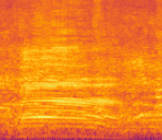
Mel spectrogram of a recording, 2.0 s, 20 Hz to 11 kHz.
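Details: Sahiwal bull calves at a Kurigram cattle market in Bangladesh, recorded on Tuesday 3 March: a sustained, steady low moo with rich harmonics held for about two seconds, with faint market background.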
